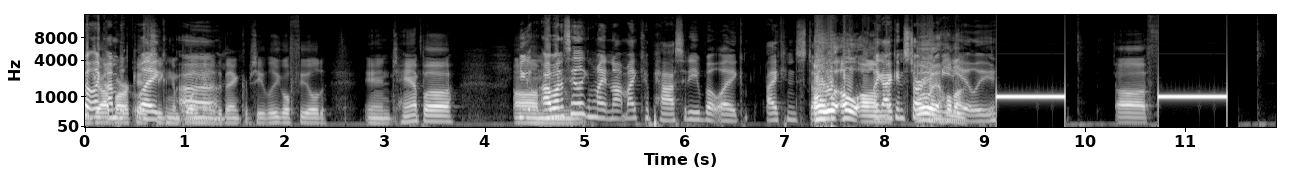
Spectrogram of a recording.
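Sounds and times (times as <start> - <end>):
speech: 0.1 - 9.2, 10.3 - 10.8
loud steady censor bleeps: 9.1 - 9.8, 10.8 - 11.4.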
